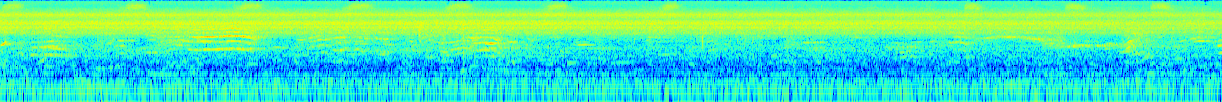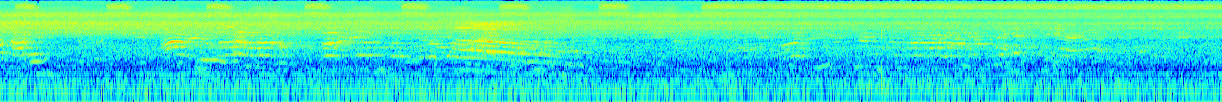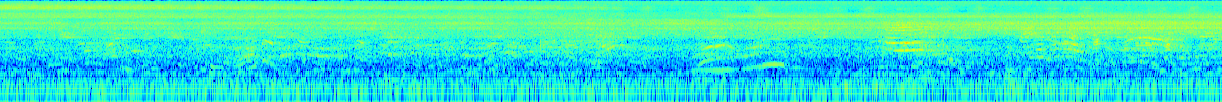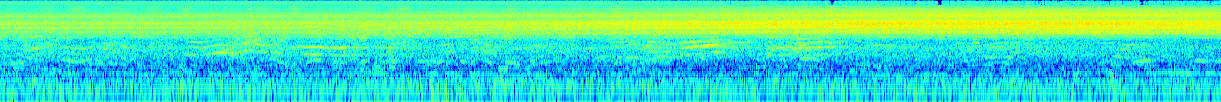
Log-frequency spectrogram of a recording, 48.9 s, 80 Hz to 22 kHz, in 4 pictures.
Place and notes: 대한민국 서울특별시 서초구 양재2동 236 양재시민의숲 - Yangjae Citizens Forest, Children Playing, Cicada
Yangjae Citizens' Forest, Summer weekend. childrens playing traditional games, cicada
양재시민의숲, 여름 주말. 무궁화꽃이 피었습니다, 매미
